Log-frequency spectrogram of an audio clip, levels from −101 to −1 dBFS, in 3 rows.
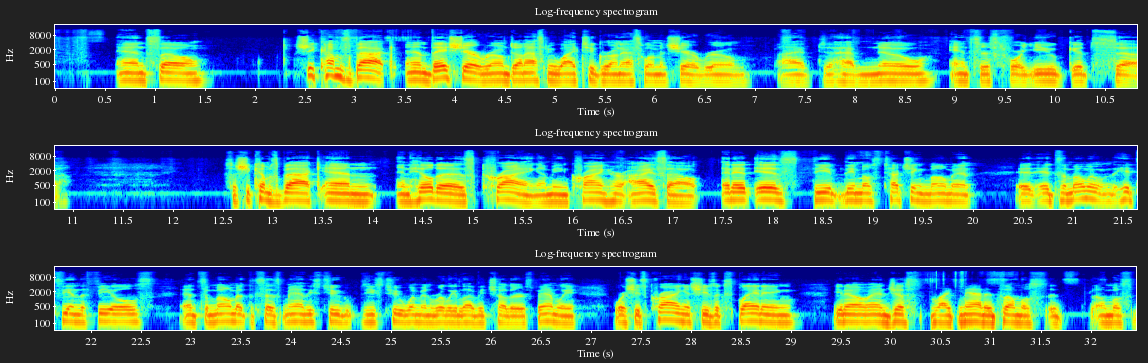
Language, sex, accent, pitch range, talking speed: English, male, American, 105-125 Hz, 175 wpm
